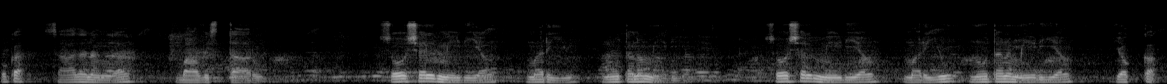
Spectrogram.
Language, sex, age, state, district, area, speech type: Telugu, male, 18-30, Andhra Pradesh, Annamaya, rural, spontaneous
